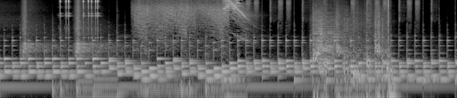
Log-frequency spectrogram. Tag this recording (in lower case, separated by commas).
sound effect, music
